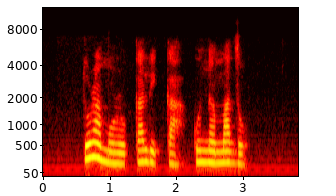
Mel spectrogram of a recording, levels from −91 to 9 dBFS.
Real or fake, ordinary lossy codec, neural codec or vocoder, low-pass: real; Opus, 32 kbps; none; 7.2 kHz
